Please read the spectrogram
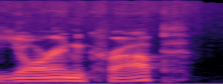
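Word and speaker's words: Göran Kropp: In that book, there's a character, he's a Swedish mountaineer, and his name is Jorin Kropp. – Okay. – I think I'm pronouncing that correctly. It's spelled with a G.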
